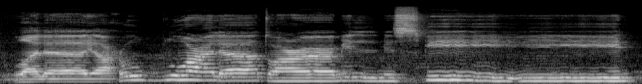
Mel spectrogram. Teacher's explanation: ضاد حروف مستعلیہ میں سے ہے تو اس کو پور یعنی موٹا پڑھیں گے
